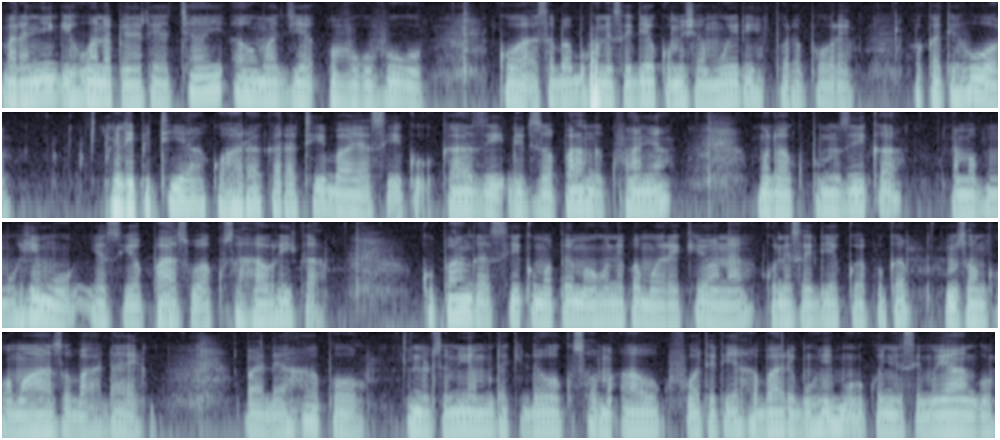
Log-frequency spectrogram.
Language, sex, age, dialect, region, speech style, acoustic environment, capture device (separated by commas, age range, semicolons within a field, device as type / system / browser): Swahili, male, 25-34, Kenya - Nairobi Sheng-influenced, Kenya, relaxed; focused, silence, desktop / Windows / Edge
